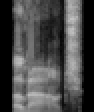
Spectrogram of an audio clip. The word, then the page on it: avouch: British English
